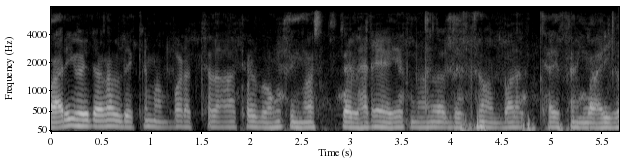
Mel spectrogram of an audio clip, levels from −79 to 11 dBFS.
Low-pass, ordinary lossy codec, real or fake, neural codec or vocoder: 7.2 kHz; none; fake; codec, 24 kHz, 3 kbps, HILCodec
